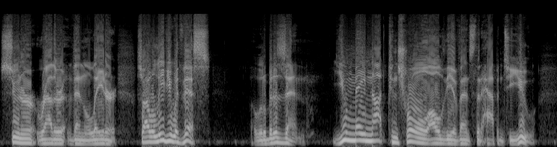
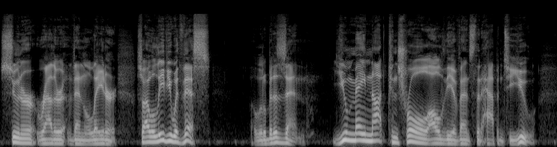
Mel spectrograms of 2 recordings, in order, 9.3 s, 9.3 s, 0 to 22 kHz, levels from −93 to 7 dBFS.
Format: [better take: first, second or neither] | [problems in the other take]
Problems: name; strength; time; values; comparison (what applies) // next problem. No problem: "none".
second | distortion; slight; 9% of the sound clipped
